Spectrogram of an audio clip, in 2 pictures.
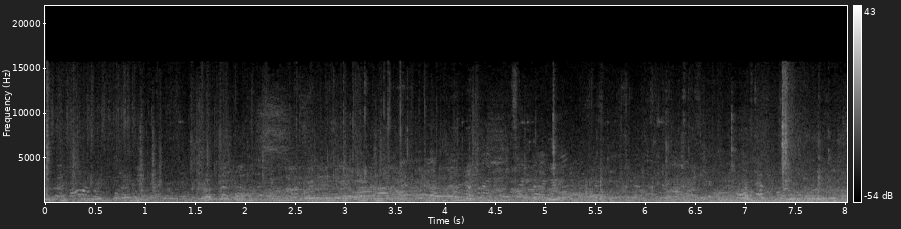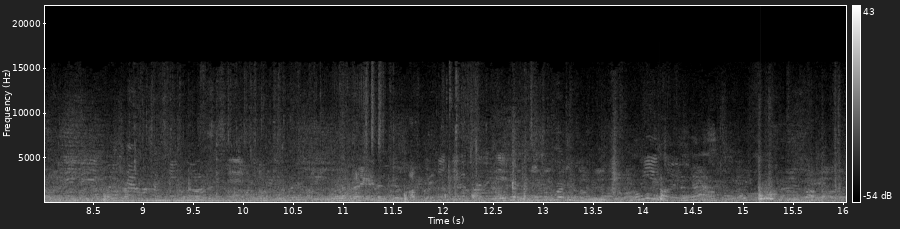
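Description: Metal ornaments jingle and rattle on a swaying shrine.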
